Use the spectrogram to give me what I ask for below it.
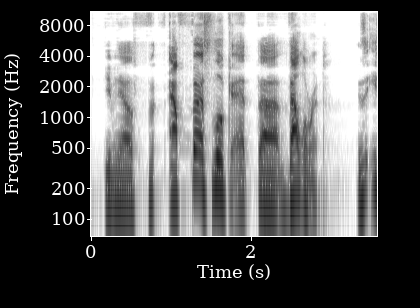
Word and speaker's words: Valorant: All right, talking about esports stuff, let's talk about Riot's games, giving our first look at Valorant. Is it? You said that's how you say it, right? Or Valorant? Valorant.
